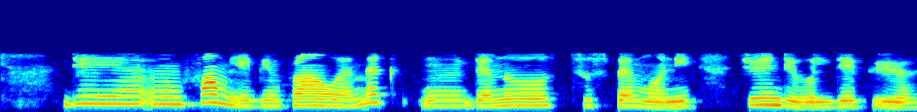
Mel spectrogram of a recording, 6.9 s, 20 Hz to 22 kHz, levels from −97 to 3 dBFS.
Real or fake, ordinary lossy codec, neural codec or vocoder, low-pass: real; none; none; 3.6 kHz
